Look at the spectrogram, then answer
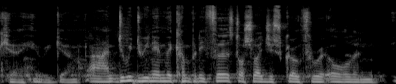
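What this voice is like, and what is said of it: Usual voice. Nothing is said of it.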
